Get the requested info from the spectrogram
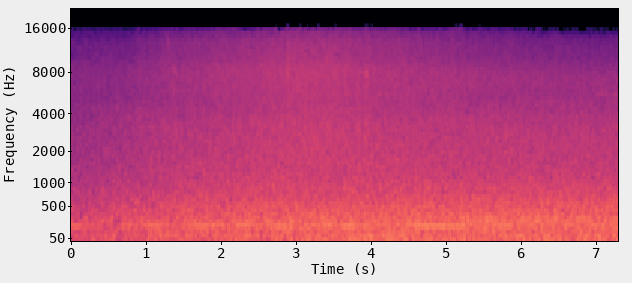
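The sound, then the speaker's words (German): A steady, dense roar of rushing water from a waterfall fills the space without pause, broad and hissing with no voices over it. “Mit dem Rauschen des Wasserfalles im Hintergrund setzt ihr nun eure Reise fort.”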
